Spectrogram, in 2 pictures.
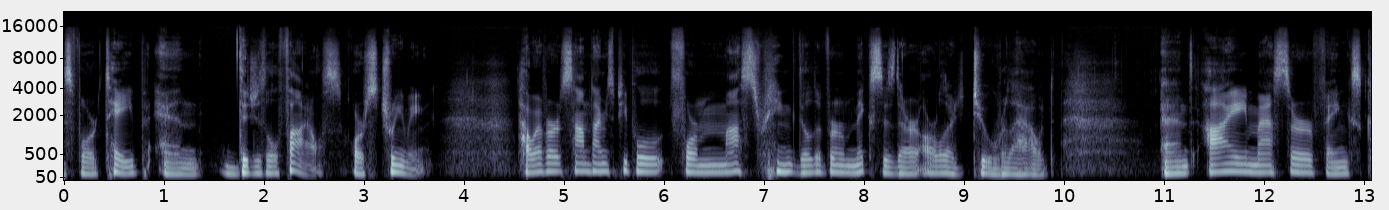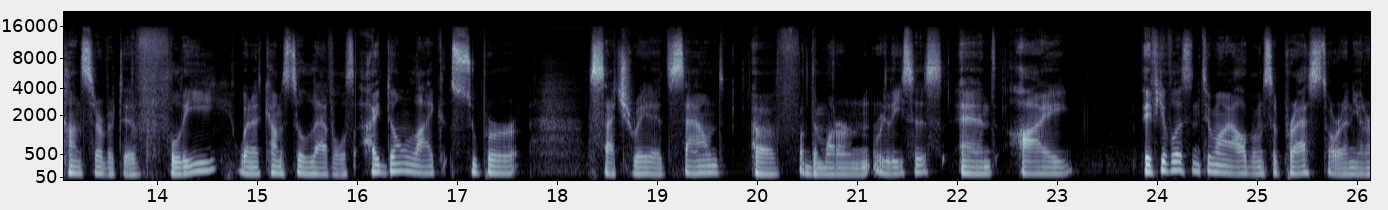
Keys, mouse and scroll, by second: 19.5-20.7 drag.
